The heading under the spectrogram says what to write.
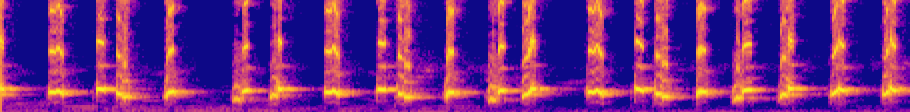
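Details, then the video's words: Sooty-headed bulbul song used to lure bulbuls into singing: a fast string of clear, slurred whistled notes at about four per second, with a faint low hum underneath during the first half. "trucukan gacor ROPEL PANJANG buat pancingan trucukan agar bunyi"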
